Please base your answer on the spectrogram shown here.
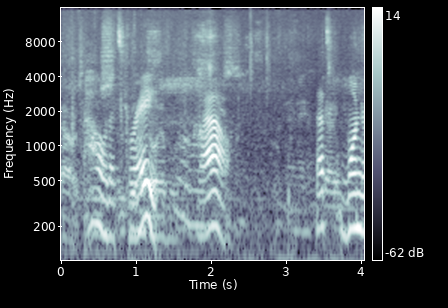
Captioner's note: voiceover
